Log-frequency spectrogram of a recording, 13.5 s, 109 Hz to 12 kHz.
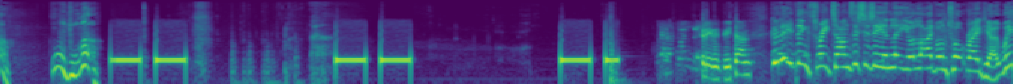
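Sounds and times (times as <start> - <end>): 
speech: 0.0 - 1.4, 9.4 - 13.4
telephone ringing tone in paired bursts over a phone line: 1.5 - 2.5, 4.5 - 5.6, 7.4 - 8.3.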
